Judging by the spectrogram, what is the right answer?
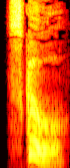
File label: "school", bre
